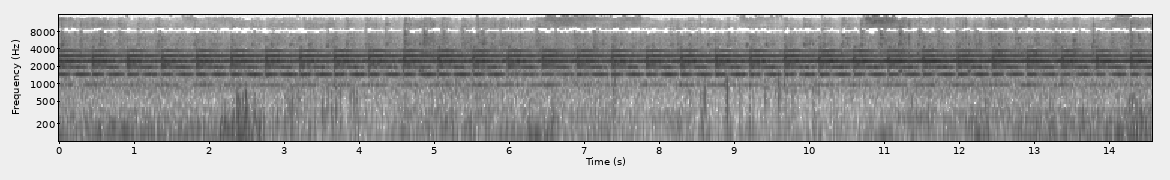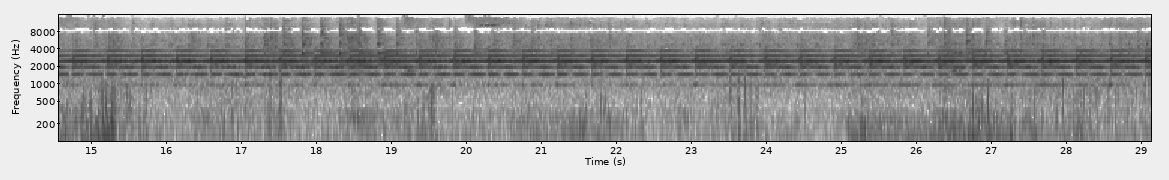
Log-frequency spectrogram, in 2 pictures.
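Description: Double-stack intermodal freight train rolling past, its well cars rumbling with a few heavier thumps from the wheels and couplers, over a steady high-pitched whine.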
